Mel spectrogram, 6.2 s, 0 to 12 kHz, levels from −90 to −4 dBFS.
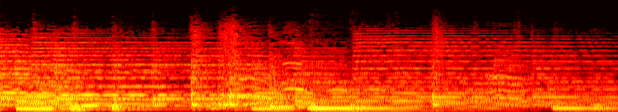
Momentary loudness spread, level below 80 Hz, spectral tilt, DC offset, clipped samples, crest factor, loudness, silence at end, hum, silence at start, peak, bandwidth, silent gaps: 10 LU; -50 dBFS; -8.5 dB/octave; under 0.1%; under 0.1%; 14 dB; -30 LUFS; 0 s; none; 0 s; -14 dBFS; 7 kHz; none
